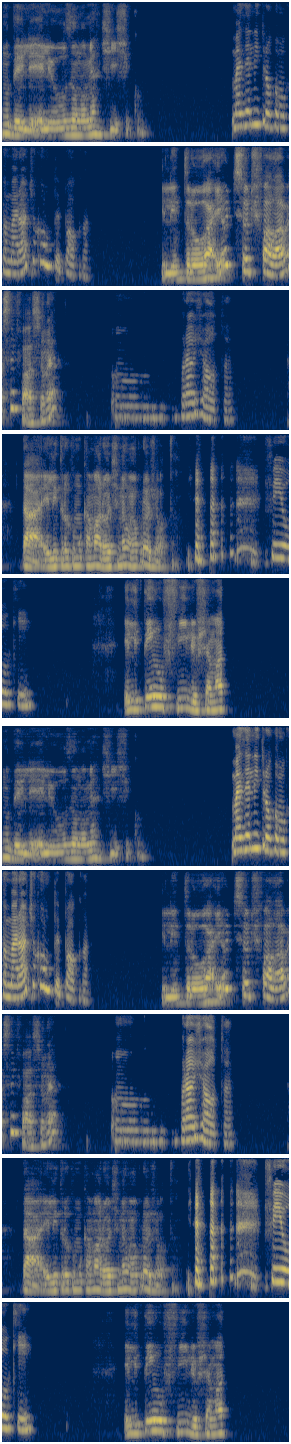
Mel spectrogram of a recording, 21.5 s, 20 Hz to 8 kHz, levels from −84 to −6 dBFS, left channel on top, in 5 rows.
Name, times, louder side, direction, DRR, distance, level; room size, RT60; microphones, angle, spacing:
voice 1, 0.0-2.1 6.7-9.5 13.2-15.6 19.1-20.5, left 2 dB, 40° left, 0.6 m, -29 dB
voice 2, 3.4-5.6 10.2-12.1 15.7-17.7, right 7 dB, 50° right, 0.3 m, -29 dB
3.9 x 2.0 x 3.5 m
head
